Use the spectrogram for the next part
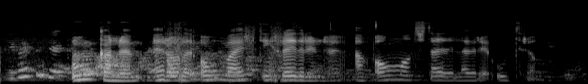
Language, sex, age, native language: Icelandic, female, 13, Icelandic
